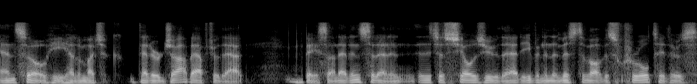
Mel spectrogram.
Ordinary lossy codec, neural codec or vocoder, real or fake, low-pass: MP3, 48 kbps; codec, 16 kHz, 0.8 kbps, ZipCodec; fake; 7.2 kHz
